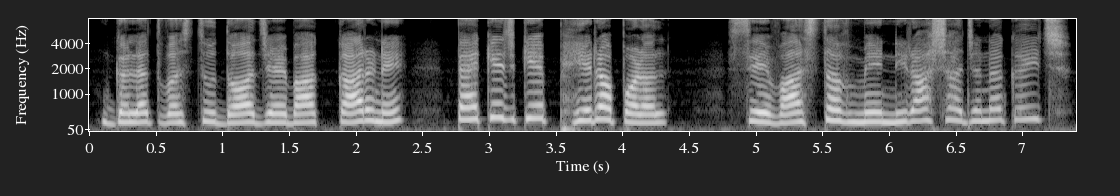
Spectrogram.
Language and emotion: Maithili, sad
